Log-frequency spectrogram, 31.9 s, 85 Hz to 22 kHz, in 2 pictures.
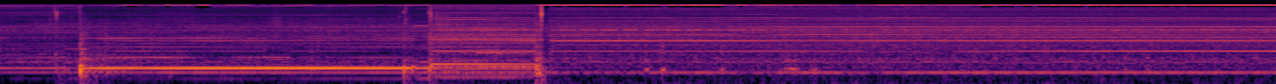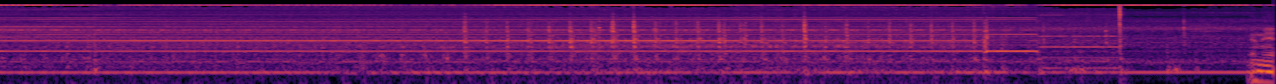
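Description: Stepper motors of a homebuilt Prusa i3 3D printer driving its axes during a G28 auto-home. A sharp click about a second in is followed by a loud steady motor whine, which changes around six to seven seconds in and then runs on more quietly over a steady hum, with light ticking in the later part.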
